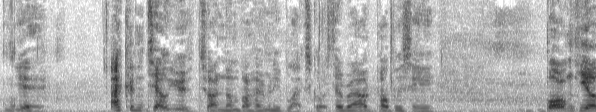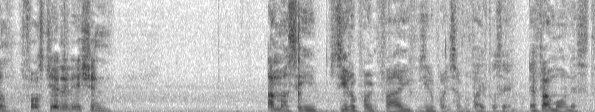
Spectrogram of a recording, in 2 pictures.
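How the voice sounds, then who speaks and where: Somewhat breathy and fairly low in pitch, a man speaks at a fairly quick pace with lively intonation. He leaves long, frequent pauses. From Scotland. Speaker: social media creator. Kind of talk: interview conversation; social media monologue.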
